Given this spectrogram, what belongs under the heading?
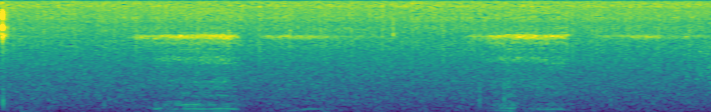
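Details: Soft snoring during sleep: quiet, low rumbling breaths with a faint whistle, repeating about every three seconds.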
